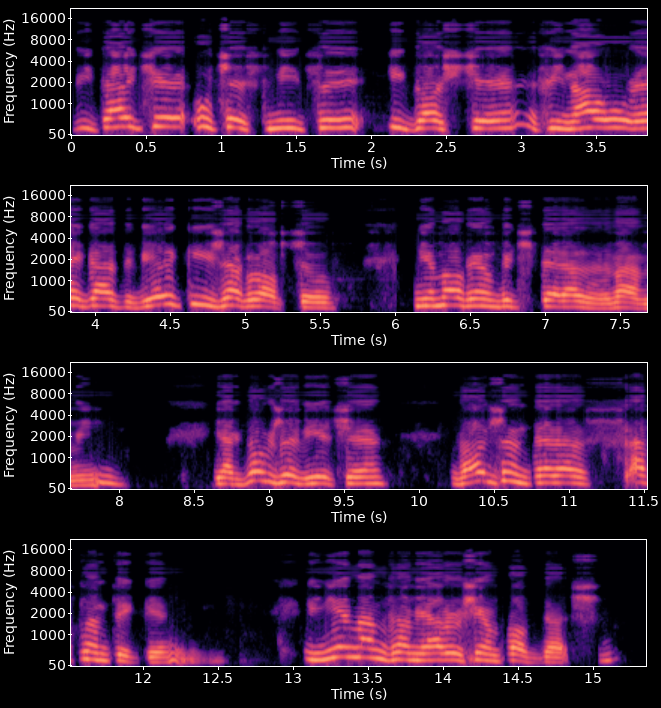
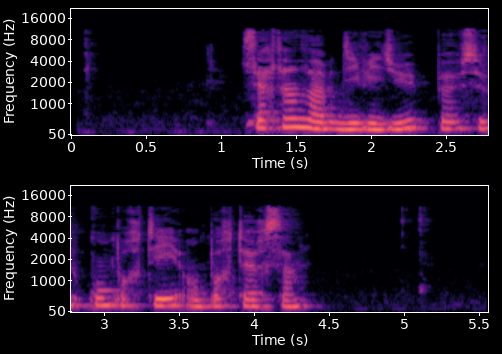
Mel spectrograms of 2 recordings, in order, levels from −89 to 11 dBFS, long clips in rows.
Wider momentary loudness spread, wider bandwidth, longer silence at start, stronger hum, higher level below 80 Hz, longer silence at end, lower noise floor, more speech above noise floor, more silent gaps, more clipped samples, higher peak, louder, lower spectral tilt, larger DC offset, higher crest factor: about the same, 6 LU vs 7 LU; first, 14.5 kHz vs 11.5 kHz; second, 0.05 s vs 1.15 s; neither; first, -58 dBFS vs -68 dBFS; second, 0.25 s vs 1.2 s; second, -52 dBFS vs -71 dBFS; second, 37 dB vs 46 dB; neither; neither; first, 0 dBFS vs -10 dBFS; first, -15 LUFS vs -26 LUFS; first, -6.5 dB/octave vs -4.5 dB/octave; neither; about the same, 14 dB vs 16 dB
